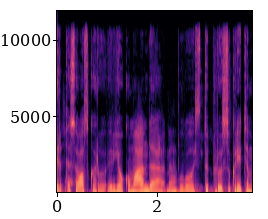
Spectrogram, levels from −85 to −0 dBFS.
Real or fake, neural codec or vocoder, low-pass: fake; codec, 24 kHz, 1 kbps, SNAC; 10.8 kHz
